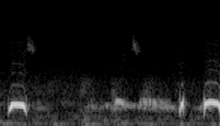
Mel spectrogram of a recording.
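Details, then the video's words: Spotted dove used as a decoy to provoke wild birds: a loud arched coo, a soft low murmuring stretch, a short clipped note, then another strong coo. "Chim cu gáy mồi tiéng thúc gáy gọi kích là bổi gáy luân. chim cu gáy kích bổi nhanh nổi gù"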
